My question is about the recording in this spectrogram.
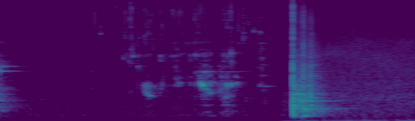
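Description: Spirit poured from a glass bottle into a drinking glass, a string of short glugging, gurgling notes and drips. About three seconds in, a sudden loud hit dies away into a steady outdoor hiss.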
